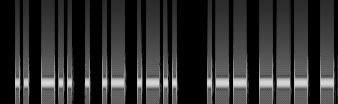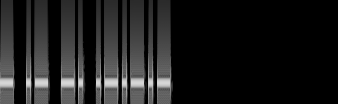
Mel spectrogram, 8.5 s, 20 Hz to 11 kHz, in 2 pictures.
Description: Morse code, heard as a keyed tone, about 22 wpm, 700 Hz. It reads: IDEAL WOMAN.
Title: Sentences from Top 1400 Words 22wpm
